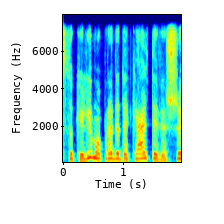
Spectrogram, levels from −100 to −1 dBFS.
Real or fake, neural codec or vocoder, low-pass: real; none; 7.2 kHz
